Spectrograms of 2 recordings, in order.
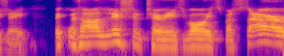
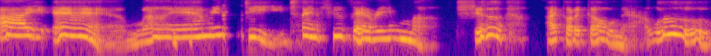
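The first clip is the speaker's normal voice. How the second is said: very high put-on character voice, "am" drawn out; 13 semitones higher than usual. Showing off another type of character voice in a little exchange, put-on character voice. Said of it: "That's another type of, you know, character, voice".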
